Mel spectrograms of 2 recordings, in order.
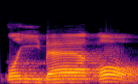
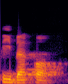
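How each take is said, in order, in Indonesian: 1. Bunyi t-nya tebal sekali. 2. Bunyi t-nya biasa dan tipis. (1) "tapi toy, toy, tibaqa" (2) "jadi nggak dibaca tibaqa"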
